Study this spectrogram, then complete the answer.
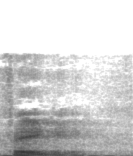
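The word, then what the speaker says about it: Feige: the first time FY no no no Kevin fagy which I thought was pretty interesting I never heard that pronounce that way but I don't know coming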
